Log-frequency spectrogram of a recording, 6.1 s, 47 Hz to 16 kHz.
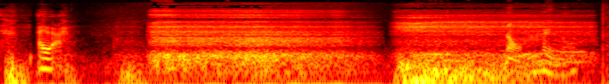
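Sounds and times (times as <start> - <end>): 
speech: 0.4 - 0.8
loud forceful gasping breaths of a breathing exercise: 1.4 - 6.0.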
